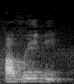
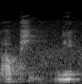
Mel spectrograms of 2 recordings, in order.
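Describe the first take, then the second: First: The second syllable starts with a 'v' sound. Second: The second syllable starts with a 'p' sound. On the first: The speaker calls it wrong. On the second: The speaker calls it right.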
